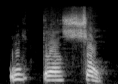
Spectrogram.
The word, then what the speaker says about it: ultrassom: é uma vamos lá ultrassom ultra som qual que ficou mais forte a última né som Então já tiramos proparoxítona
